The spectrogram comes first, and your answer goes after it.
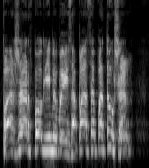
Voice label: voice message ammunition storage repaired, crew ships russian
